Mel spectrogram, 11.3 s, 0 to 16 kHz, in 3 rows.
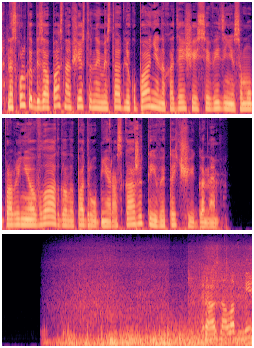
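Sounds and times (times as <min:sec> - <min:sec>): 
speech: 0:00.1 - 0:07.2, 0:08.1 - 0:08.6, 0:10.5 - 0:11.2
steady wash of lake waves: 0:08.1 - 0:11.2
strong wind gusts buffeting the microphone on a lake: 0:08.1 - 0:11.2.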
